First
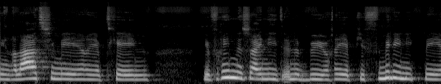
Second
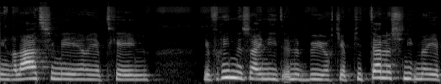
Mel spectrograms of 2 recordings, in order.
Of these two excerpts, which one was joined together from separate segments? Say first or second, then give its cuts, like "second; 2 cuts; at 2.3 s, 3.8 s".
first; 1 cut; at 3.3 s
